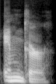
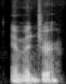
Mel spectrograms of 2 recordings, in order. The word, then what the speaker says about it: Imgur: Because I always thought it would be imager, but the more I looked at it, throughout my experience on the internet, it looks like Imgur. That's how I always pronounced it, but it's supposed to be imager.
